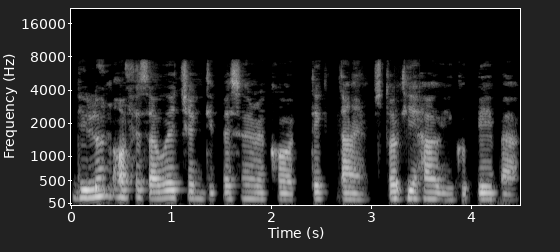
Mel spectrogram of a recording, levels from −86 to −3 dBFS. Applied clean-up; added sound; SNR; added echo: neural mask model Resemble Enhance denoiser.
